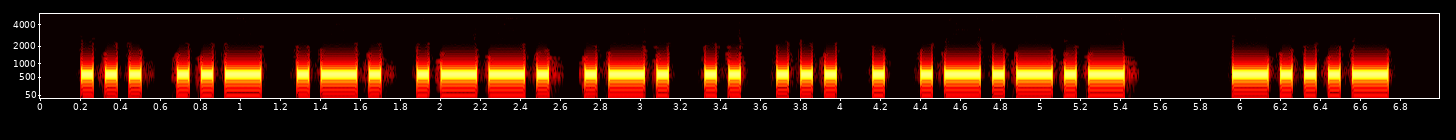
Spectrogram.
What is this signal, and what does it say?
Morse code, heard as a keyed tone, about 20 wpm, 600 Hz. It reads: SURPRISE. <BT>
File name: cw-books / winnie-the-pooh / winnie-20wpm-page-0046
